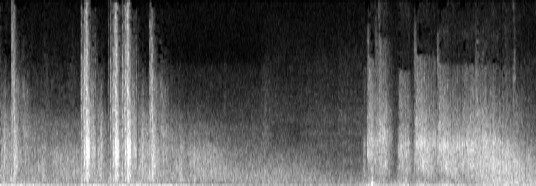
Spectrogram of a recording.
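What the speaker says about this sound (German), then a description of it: "Noch eine Salve raus." Naval artillery salvos from battleship guns in Ultimate Admiral: Dreadnoughts, a continuous rumbling barrage with clusters of sharp booming blasts early on and again near the end; no speech.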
